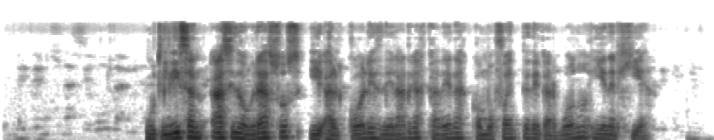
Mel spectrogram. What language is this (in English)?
Spanish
